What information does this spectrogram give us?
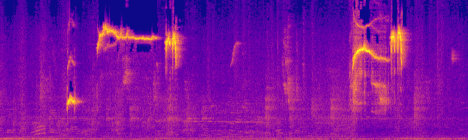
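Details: Orange-headed thrush, recorded in Singaraja, North Bali, used to spur other thrushes into song: sparse phrases with a long thin high whistle held level, separated by pauses, then a second thin whistle and chip, with low background rumble.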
